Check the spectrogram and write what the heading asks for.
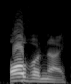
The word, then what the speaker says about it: overnight: You say overnight. Stress the first part, the over part.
